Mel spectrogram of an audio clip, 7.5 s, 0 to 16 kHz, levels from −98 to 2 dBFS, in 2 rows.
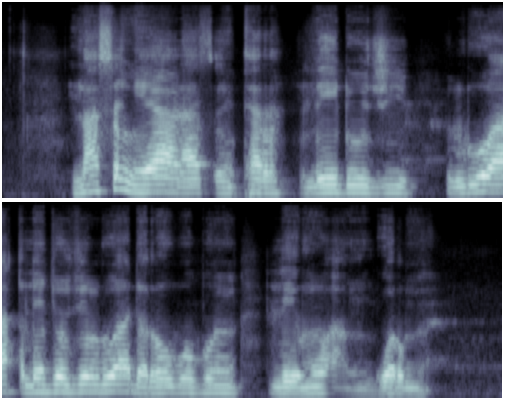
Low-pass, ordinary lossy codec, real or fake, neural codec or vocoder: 14.4 kHz; none; fake; codec, 32 kHz, 1.9 kbps, SNAC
